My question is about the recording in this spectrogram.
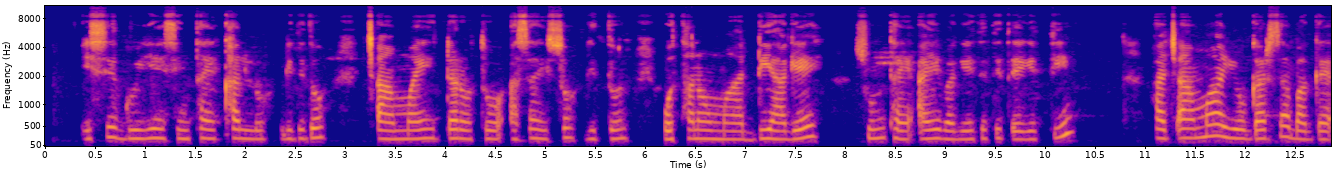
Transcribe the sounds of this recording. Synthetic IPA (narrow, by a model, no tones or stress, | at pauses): ʔɪsːɪɡʊjːeːsɪnt̪ːɐjkʰɐlːɔɡɪd̪ɪd̪ɔ | t͡ʃʼaːmːɐjd̪̥ɐɾɔt̪ʰoːʔɐsɐjsɔɡɪd̪̥ːɔn | wɔt̪ʰːɐnɐwmaːd̪ɪjaːɡe̞ː | sʊnt̪ːɐjʔɐjbɐɡe̞ːt̪ɛt̪ːɪt̪ʼe̞ːɡɛt̪ːiː | hɐt͡ʃʼaːmːaːjɔɡɐɾsɐbɐɡːɐj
